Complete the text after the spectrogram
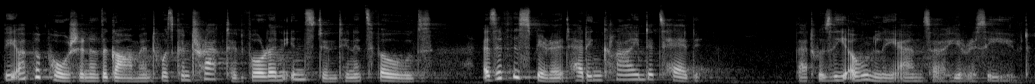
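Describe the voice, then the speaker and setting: A woman as the solemn storyteller of a live radio play, narrating in a measured, suspenseful and theatrical way. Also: lowish voice, in a large hall, poor audio. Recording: music under live stage narration.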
